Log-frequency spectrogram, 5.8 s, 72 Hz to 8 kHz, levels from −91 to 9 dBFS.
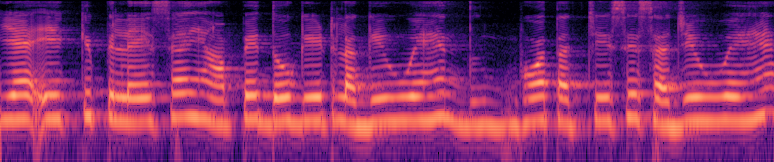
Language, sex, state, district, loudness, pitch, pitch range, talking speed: Hindi, female, Chhattisgarh, Bilaspur, -16 LUFS, 240 Hz, 225-250 Hz, 185 wpm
